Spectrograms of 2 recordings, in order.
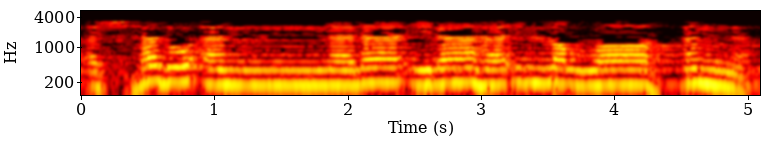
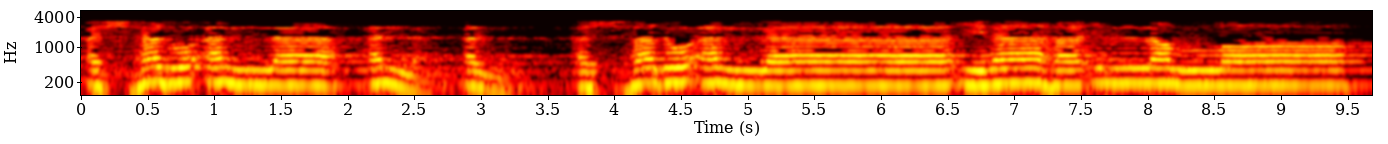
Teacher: والصواب أن يسكن النون ويدغمها في اللام · Shown in: second take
